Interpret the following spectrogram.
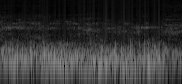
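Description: Low, uneven rumbling outdoor background noise with no clear single source.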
